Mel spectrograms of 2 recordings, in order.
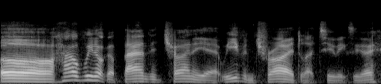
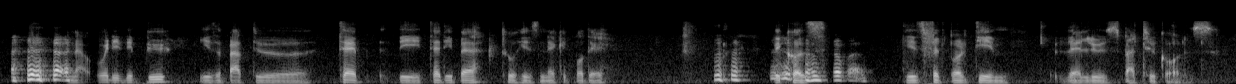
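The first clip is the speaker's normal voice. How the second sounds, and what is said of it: Put-on French accent. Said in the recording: “Can I do a French accent? ... It's probably my best accent. ... Yeah, it's not bad.”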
